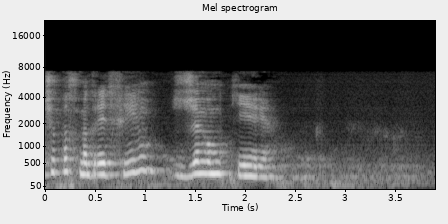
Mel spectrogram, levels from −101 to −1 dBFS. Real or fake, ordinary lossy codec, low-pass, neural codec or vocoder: fake; MP3, 64 kbps; 7.2 kHz; autoencoder, 48 kHz, 32 numbers a frame, DAC-VAE, trained on Japanese speech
